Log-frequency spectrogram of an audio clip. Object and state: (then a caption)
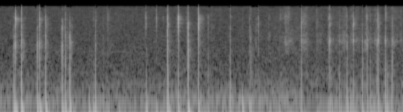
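Bar of soap. A small solid white bar of soap is turned in the hands and scratched and tapped with long nails on its flat and curved sides. Quick, dry clicks and scratchy taps come in an uneven string, each with a soft low thump under a bright, crisp edge that dies away almost at once. Faint rubbing and handling noise fills the gaps.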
